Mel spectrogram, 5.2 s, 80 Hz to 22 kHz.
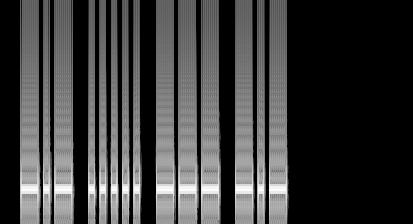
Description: Morse code, heard as a keyed tone, about 17 wpm, 700 Hz. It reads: K5OK
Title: USA Call Signs - 4 Characters - Repeated 2x - 17wpm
